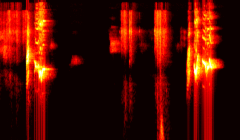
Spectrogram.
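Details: Sooty-headed bulbul lure call for silent birds: a liquid warbled phrase, a faint twitter, a brief dull knock, then a longer rich bubbling phrase.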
